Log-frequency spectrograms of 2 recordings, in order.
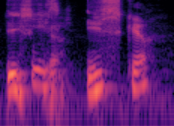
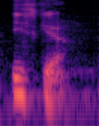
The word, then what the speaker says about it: Ischia: This, but how do you say the name of the island? – Ischia. – Ischia.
